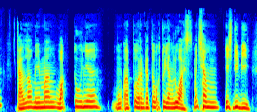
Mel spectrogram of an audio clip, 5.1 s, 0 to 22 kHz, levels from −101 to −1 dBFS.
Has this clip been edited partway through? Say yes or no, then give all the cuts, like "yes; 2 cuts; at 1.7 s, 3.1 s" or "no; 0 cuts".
no; 0 cuts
